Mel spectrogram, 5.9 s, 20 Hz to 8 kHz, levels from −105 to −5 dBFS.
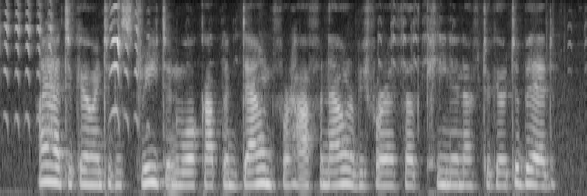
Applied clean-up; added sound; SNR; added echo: none; Bird vocalization, bird call, bird song; 8 dB; none.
